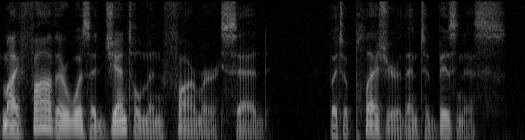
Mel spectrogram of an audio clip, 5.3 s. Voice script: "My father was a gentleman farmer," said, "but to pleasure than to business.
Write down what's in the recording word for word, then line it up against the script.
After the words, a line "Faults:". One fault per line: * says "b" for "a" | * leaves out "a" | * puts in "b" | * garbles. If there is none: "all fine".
"My father was a gentleman farmer," said, "but to pleasure than to business.
Faults:
all fine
